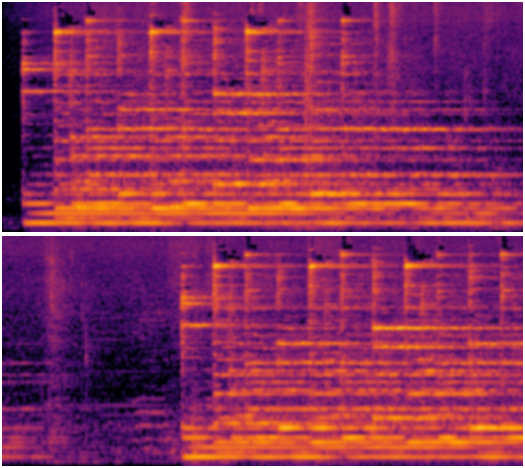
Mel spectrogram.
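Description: A loud electronic school bell in a middle school plays a sustained melodic chime for several seconds as pupils go up to class, fades briefly, then rings out again just as strongly. No voices are heard.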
